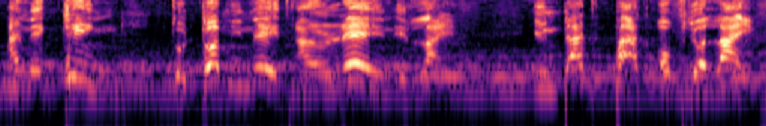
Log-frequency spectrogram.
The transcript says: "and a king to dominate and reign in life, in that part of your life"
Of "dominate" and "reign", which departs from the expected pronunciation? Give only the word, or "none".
none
